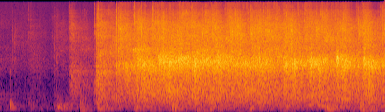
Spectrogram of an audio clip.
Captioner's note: applause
